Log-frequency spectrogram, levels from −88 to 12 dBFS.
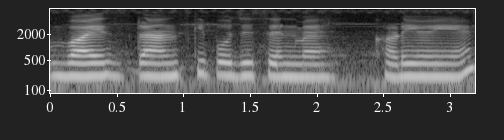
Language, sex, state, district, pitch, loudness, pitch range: Hindi, female, Chhattisgarh, Bastar, 215 Hz, -17 LUFS, 210-220 Hz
